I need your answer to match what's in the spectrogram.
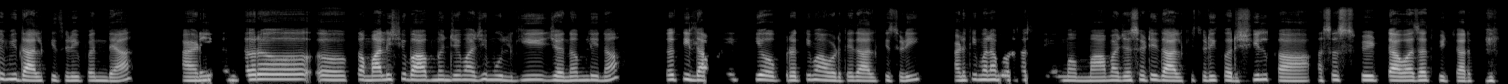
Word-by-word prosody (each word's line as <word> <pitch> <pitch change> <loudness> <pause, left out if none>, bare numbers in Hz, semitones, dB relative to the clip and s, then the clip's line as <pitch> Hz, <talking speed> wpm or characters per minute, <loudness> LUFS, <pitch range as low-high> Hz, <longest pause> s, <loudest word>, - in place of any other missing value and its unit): तुम्ही 240 -1 +2
दाल-खिचडी 180 -1 +2
पण 180 -1 -2
द्या 170 +4 0 0.6
आणि 185 +3 +2 0.2
नंतर 220 +4 +1
अ, 235 -1 +3
अ, 205 -1 +2
कमालीची 215 +3 +2
बाब 205 -1 +6
म्हणजे 210 0 +1
माझी 210 +1 0
मुलगी 200 +1 -2 0.2
जन्मली 190 +1 +1
ना, 190 +6 -1 0.5
तर 225 - +2
तिला 205 -5 +3
पण 195 - -7
इतकी 220 +1 -3
अप्रतिम 190 +1 -1
आवडते 180 -3 0
दाल-खिचडी. 175 +3 -2 0.4
आणि 190 0 0
ती 230 - -4
मला 220 0 +3
म्हणत 205 -1 -4
असते 195 - -12
"मम्मा 175 -1 0
माझ्यासाठी 190 +3 0
दाल-खिचडी 185 +1 +1
करशील 185 +5 0
का?" 170 -1 +3 0.3
असं 180 +4 -3
स्वीट 200 -1 0
आवाजात 185 +1 +5
विचारते 165 -1 -2
195 Hz, 145 wpm, -23 LUFS, 180-210 Hz, 0.6 s, बाब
